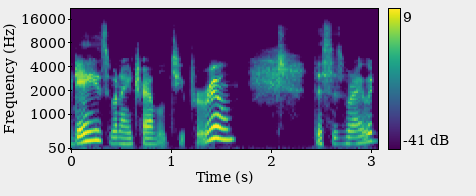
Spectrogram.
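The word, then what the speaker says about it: Perú: And Peru in Spanish has an accent on the U.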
